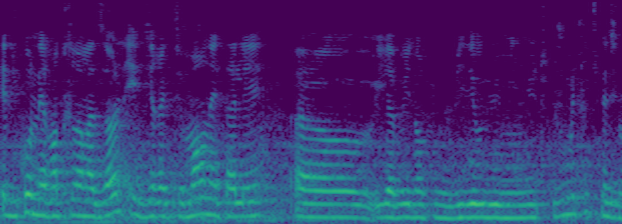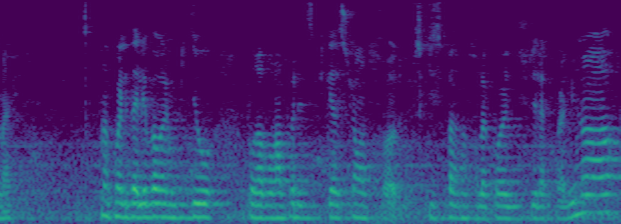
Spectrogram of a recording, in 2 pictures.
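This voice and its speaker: Over noticeable background noise and audible room echo, a woman speaks very fast in a fairly low voice with fairly even intonation. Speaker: travel vlogger. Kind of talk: casual vlog talk to camera.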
